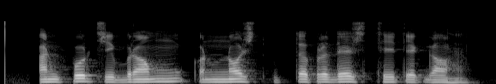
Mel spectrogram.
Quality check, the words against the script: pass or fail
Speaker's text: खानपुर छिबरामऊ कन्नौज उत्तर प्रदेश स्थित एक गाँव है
pass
